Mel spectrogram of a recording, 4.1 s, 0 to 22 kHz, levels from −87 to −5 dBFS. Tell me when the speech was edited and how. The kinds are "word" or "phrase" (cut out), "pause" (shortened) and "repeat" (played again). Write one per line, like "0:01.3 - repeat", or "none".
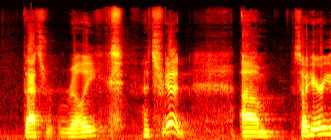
0:02.0 - word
